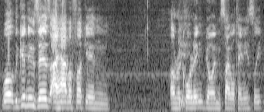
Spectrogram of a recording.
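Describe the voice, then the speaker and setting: A man's voice: on the high side, fairly even intonation, normal speed. A man co-hosting a talk stream in a blunt, casual way, swearing freely. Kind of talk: casual, profane chat.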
